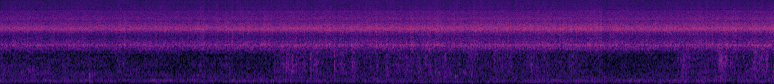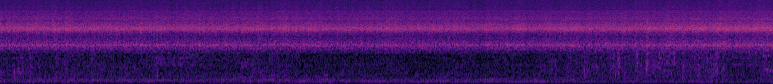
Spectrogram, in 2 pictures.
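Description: A steady, high-pitched insect chorus, one unbroken buzzing drone.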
